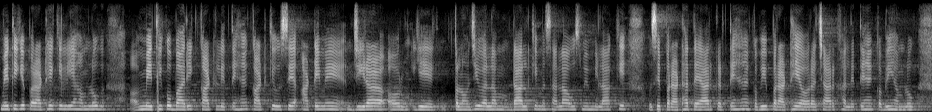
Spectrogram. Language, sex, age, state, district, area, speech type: Hindi, female, 45-60, Uttar Pradesh, Varanasi, rural, spontaneous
